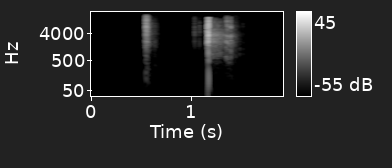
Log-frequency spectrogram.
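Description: A cap being ripped off a vodka bottle: a small sharp snap, then a louder cracking pop with a short crackly tail, with no voices.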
